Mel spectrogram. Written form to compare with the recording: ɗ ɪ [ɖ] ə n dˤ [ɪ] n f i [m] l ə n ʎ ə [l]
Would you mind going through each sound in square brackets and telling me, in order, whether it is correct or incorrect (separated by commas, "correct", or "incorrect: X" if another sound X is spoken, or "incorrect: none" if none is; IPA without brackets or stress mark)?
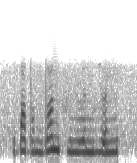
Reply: incorrect: dˤ, incorrect: i, incorrect: n, incorrect: n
